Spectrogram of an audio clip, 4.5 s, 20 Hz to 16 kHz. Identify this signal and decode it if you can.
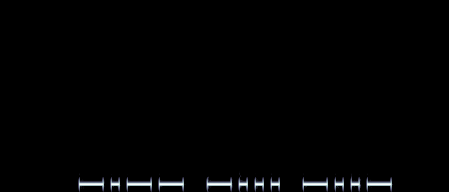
Morse code, heard as a keyed tone, about 15 wpm, 700 Hz. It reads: YBX
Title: USA Call Sign Postfixes - 3 Letters 15wpm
